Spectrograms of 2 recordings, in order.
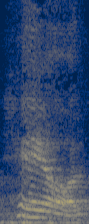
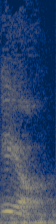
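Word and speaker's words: heir: verbal sound then h-e-i-r we do not say hair this air okay so here the sound is a which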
